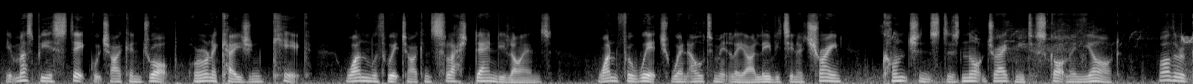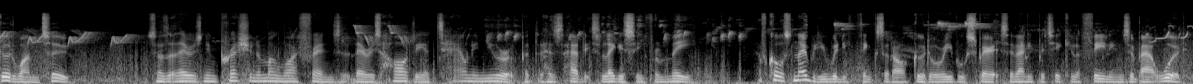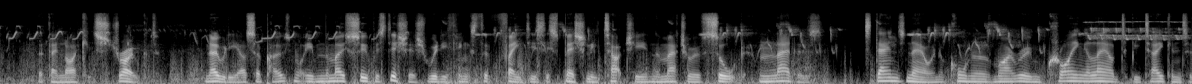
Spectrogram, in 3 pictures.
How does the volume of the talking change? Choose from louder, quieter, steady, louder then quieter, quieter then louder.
steady.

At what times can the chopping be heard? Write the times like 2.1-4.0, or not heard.
not heard.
